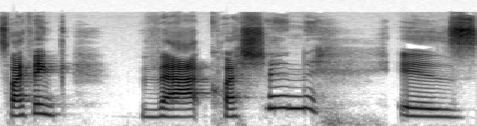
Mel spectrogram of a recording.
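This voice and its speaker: A woman with a fairly high pitch on a very clean recording with a silent background. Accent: West Coast US. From Oregon, US Pacific Northwest (rural, near Eugene). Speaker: nonprofit communications coordinator. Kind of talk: casual interview on faith.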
